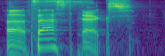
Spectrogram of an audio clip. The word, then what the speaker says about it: Fast X: I don't know how to pronounce this. It's Fasix? Fastix? – Fasix. – Fast X.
